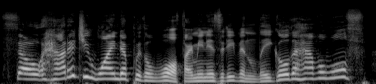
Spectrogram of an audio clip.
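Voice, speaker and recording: A woman's voice: a little high, sing-song, a little fast, no room sound, studio quality. A woman interviewer who asks curious, probing questions. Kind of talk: casual interview.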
